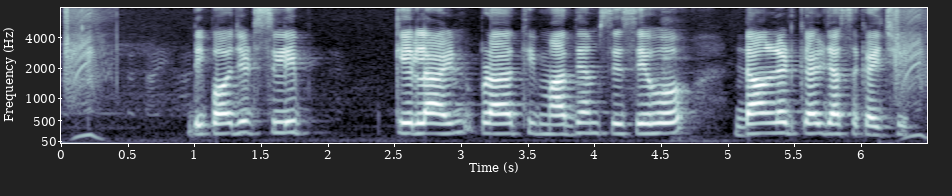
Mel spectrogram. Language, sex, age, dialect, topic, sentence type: Magahi, male, 25-30, Western, banking, statement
